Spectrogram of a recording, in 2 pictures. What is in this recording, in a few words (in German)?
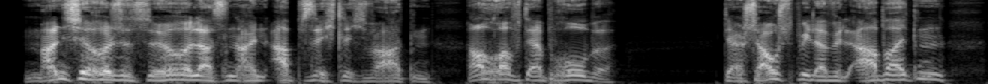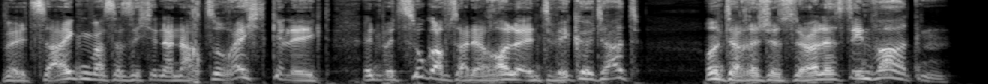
trickstimme; Muttersprache Deutsch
